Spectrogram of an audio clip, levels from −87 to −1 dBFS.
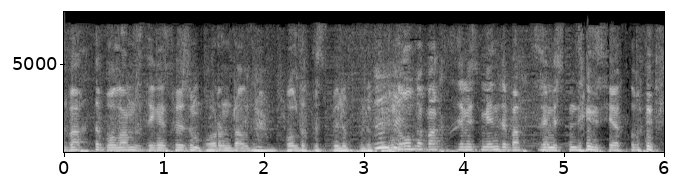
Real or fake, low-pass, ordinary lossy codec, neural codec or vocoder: real; 7.2 kHz; AAC, 32 kbps; none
